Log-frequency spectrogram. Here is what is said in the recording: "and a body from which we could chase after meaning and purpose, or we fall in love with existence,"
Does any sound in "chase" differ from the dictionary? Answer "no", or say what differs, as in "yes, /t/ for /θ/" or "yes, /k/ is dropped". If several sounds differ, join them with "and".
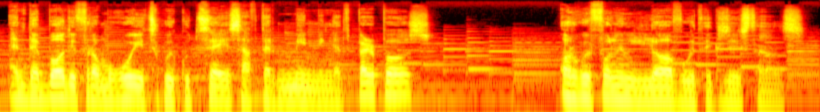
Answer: yes, /s/ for /tʃ/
